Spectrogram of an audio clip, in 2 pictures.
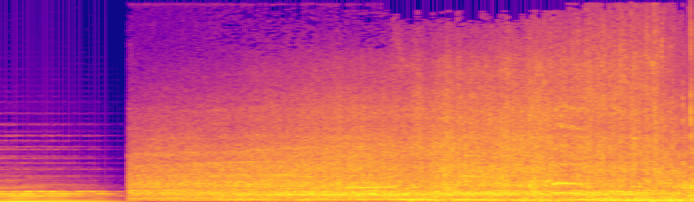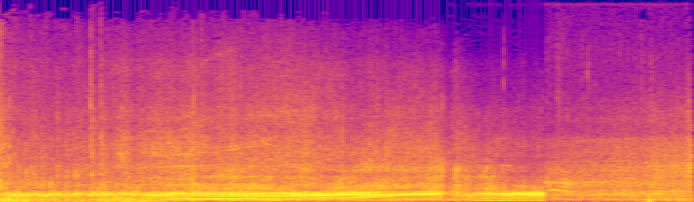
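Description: A Mitsubishi Lancer Evo IX hillclimb car runs at full race pace, its turbocharged four-cylinder engine loud. The engine note sags, then climbs steeply as the car accelerates hard, and breaks off sharply near the end. A second of music is cut off as the engine sound begins.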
